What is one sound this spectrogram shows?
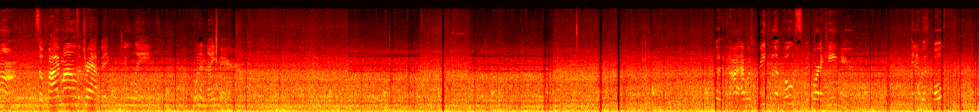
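Car tyres hum steadily on a bridge deck.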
